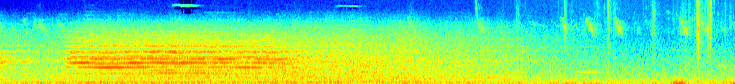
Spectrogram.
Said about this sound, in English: I'm still here, not far from the tracks, then as now. The trains are my acoustic family, safely taking me elsewhere.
